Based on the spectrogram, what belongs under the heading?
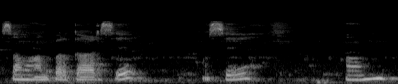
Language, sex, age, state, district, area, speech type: Hindi, female, 30-45, Bihar, Madhepura, rural, spontaneous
